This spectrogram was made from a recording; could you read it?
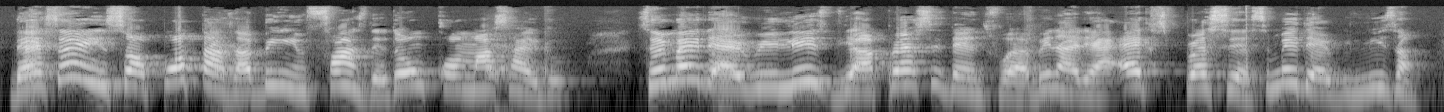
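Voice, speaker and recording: A woman's voice: sits high, quick pace. A woman with a Nigerian accent giving casual, scolding commentary as a vlogger. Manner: animated, scolding.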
